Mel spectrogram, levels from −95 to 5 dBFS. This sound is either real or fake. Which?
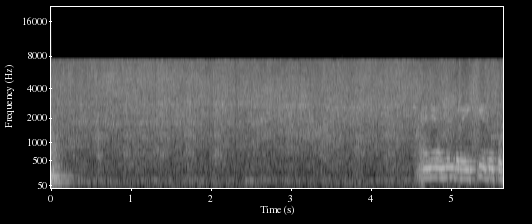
real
